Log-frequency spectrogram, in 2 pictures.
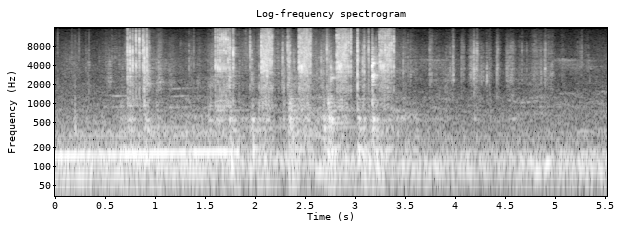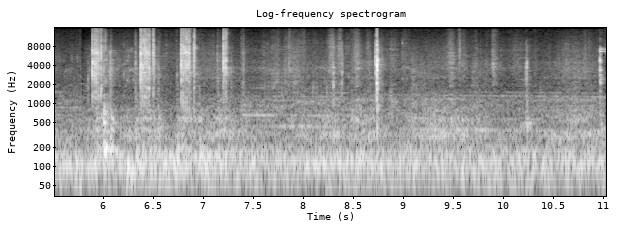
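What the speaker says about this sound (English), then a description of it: "The next thing I'm going to do is undo the 5mm Allen head bolts that hold the motor onto the caliper." A ratchet clicks in quick repeated bursts, loosening 5mm Allen head bolts that hold the motor onto a 2017 Honda CR-V's electronic rear brake caliper, close up, with pauses and metallic handling between the bursts.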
